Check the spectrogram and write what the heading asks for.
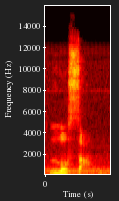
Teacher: In Choctaw, it's usually more of an ah sound, or an ah sound.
